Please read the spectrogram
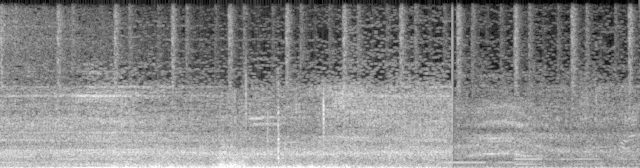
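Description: Riding noise from a two-wheeler: a dense low rumble of engine, wind and road. About four and a half seconds in it drops suddenly to quieter street traffic with a few faint steady tones.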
